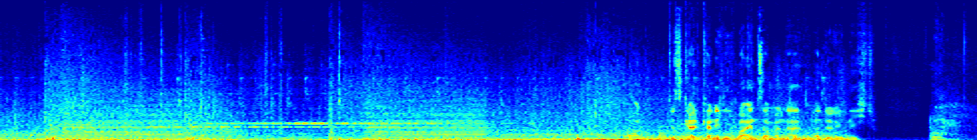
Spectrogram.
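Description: A large explosion roars and rumbles.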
